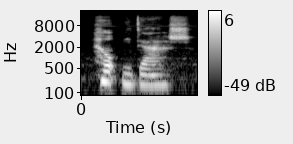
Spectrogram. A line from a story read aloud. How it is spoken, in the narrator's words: said softly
